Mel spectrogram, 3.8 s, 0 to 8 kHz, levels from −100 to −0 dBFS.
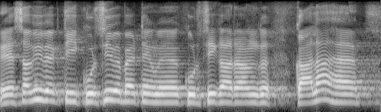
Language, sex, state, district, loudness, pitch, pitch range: Hindi, male, Jharkhand, Garhwa, -15 LUFS, 175 Hz, 170-195 Hz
